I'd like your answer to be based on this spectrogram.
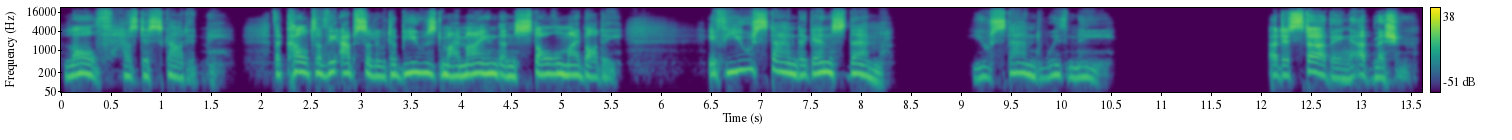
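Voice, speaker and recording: A woman playing an imperious, ruthless dark elf warrior in a video game, haughty and commanding, with a husky, breathy delivery. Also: fairly low pitch, animated, no room sound, studio quality. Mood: stern, intense. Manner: haughty, commanding, measured, deliberate.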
